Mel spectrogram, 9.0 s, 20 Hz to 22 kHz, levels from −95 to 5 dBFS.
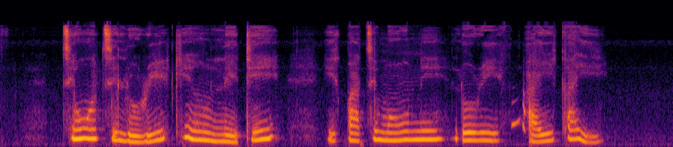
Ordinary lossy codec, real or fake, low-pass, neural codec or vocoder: Opus, 24 kbps; real; 10.8 kHz; none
